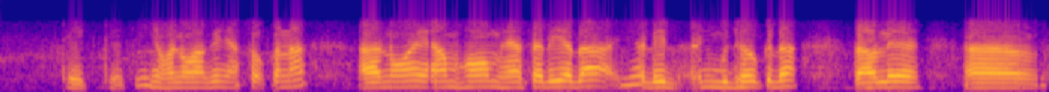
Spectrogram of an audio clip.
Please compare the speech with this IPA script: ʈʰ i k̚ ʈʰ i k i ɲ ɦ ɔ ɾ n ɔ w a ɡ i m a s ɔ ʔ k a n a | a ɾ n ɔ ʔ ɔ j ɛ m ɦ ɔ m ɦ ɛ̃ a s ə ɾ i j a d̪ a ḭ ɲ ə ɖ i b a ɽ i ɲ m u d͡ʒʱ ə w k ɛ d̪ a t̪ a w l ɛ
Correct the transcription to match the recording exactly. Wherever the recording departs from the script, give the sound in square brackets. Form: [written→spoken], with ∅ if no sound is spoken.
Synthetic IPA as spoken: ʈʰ i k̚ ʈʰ i k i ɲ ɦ ɔ [ɾ→∅] n ɔ w a ɡ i [m→ɲ] a s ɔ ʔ k a n a | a ɾ n ɔ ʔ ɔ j [ɛ→a] m ɦ ɔ m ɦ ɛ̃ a s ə ɾ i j a d̪ a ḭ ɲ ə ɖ i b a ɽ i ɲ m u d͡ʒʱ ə w k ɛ d̪ a t̪ a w l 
